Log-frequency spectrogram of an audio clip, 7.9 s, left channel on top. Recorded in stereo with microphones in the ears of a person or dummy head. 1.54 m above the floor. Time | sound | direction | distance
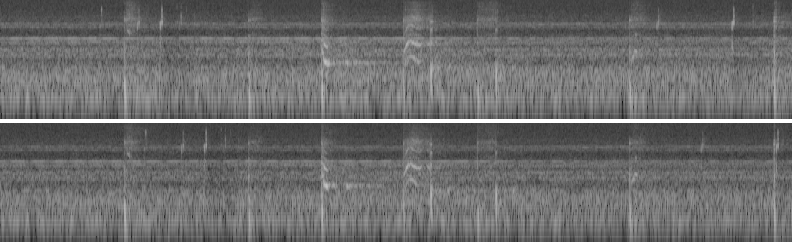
1.2 | a pop | 10° right (ahead or behind) | 0.8 m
